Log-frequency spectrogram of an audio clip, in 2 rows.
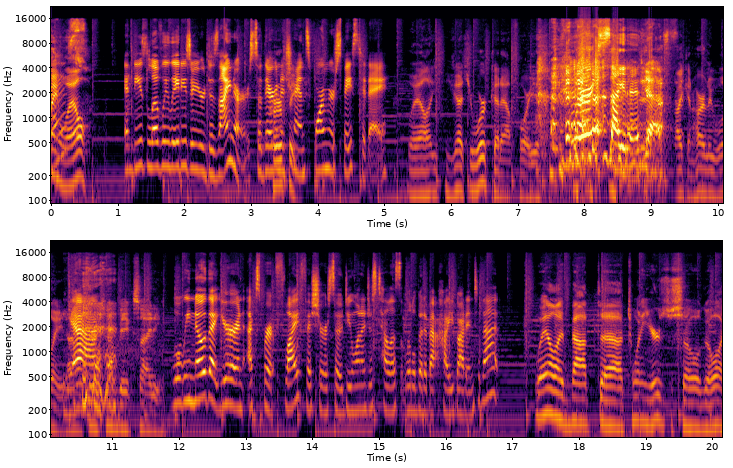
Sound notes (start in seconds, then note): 7.2 all laugh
